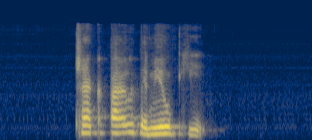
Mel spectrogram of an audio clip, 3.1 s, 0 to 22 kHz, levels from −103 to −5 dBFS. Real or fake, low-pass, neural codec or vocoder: fake; 10.8 kHz; codec, 24 kHz, 1.5 kbps, HILCodec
